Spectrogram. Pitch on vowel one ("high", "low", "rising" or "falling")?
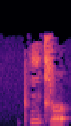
high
